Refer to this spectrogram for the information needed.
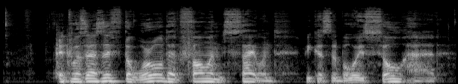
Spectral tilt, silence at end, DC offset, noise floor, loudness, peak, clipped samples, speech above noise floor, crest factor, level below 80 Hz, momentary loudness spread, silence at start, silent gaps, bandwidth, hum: -6 dB/octave; 0.15 s; under 0.1%; -49 dBFS; -18 LUFS; -2 dBFS; under 0.1%; 32 dB; 16 dB; -52 dBFS; 10 LU; 0.55 s; none; 15 kHz; none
